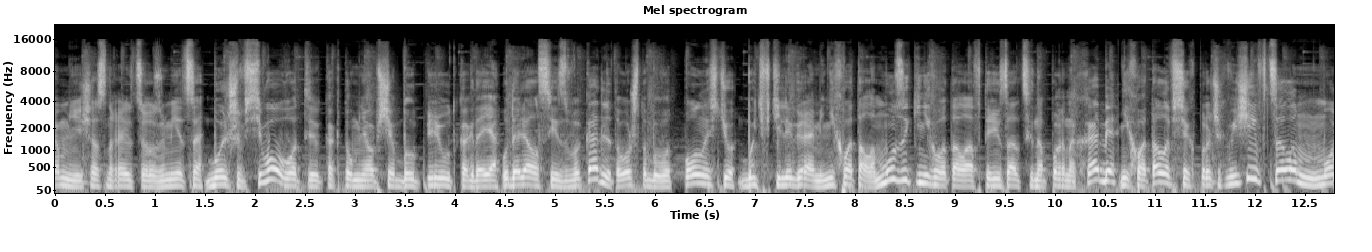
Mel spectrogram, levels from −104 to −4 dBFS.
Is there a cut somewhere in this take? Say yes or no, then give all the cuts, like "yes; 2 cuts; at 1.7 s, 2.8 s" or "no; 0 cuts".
no; 0 cuts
